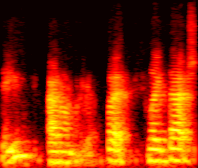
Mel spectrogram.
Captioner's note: speaks faintly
